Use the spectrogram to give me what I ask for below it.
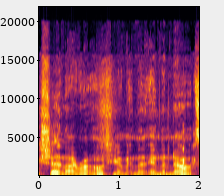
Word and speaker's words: otium: And so I like latched on to this word like I O like O T IU M O otium I think it's pronounced and it just means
